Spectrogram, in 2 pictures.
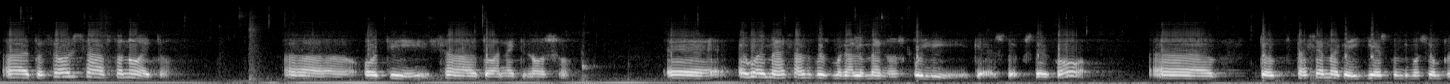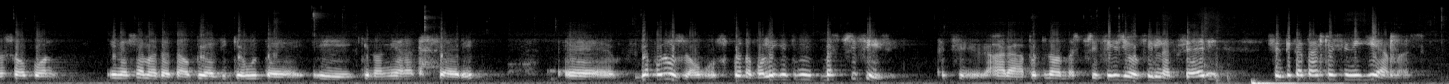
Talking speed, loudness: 130 wpm, -13 LUFS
